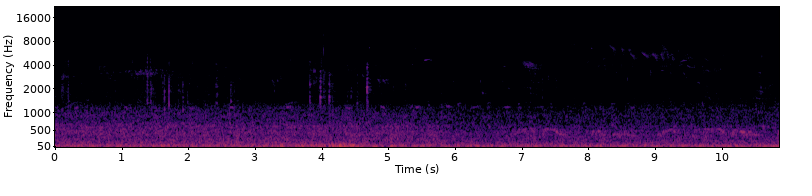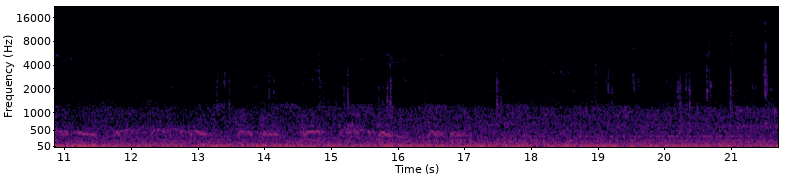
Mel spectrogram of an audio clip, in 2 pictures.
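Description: Birds calling faintly outdoors: scattered thin chirps, and a run of soft, low, repeated calls through the middle, over a steady low rumble.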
